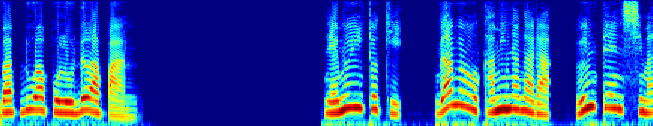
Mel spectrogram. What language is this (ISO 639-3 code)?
ind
